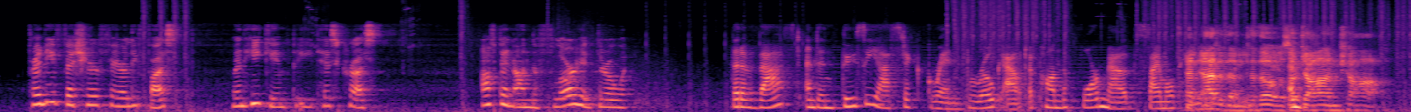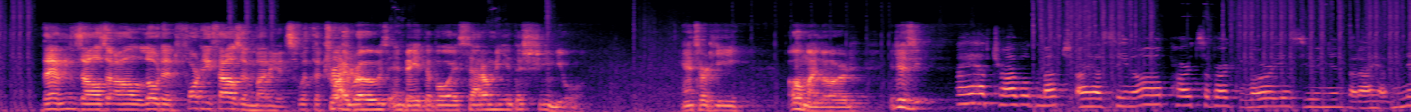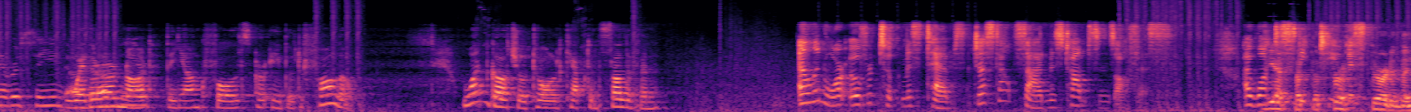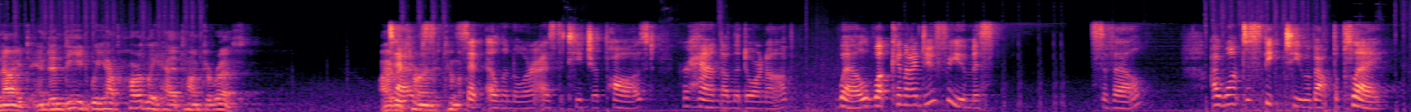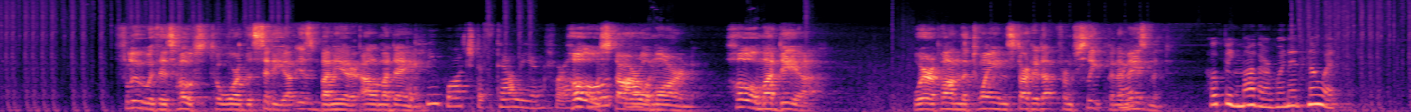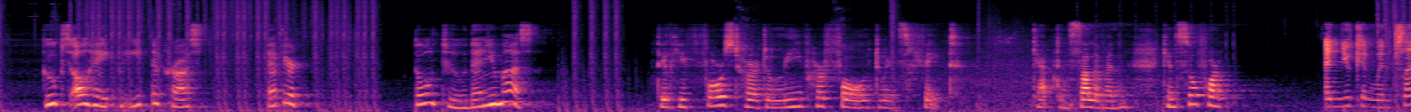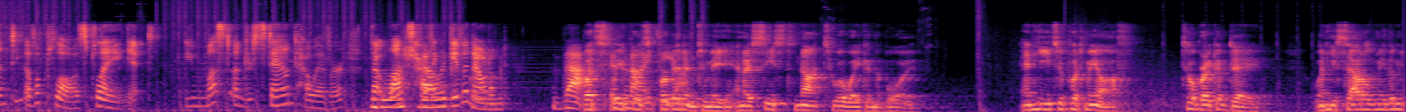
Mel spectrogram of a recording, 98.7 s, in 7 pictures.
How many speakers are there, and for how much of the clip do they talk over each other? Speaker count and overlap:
7, about 9%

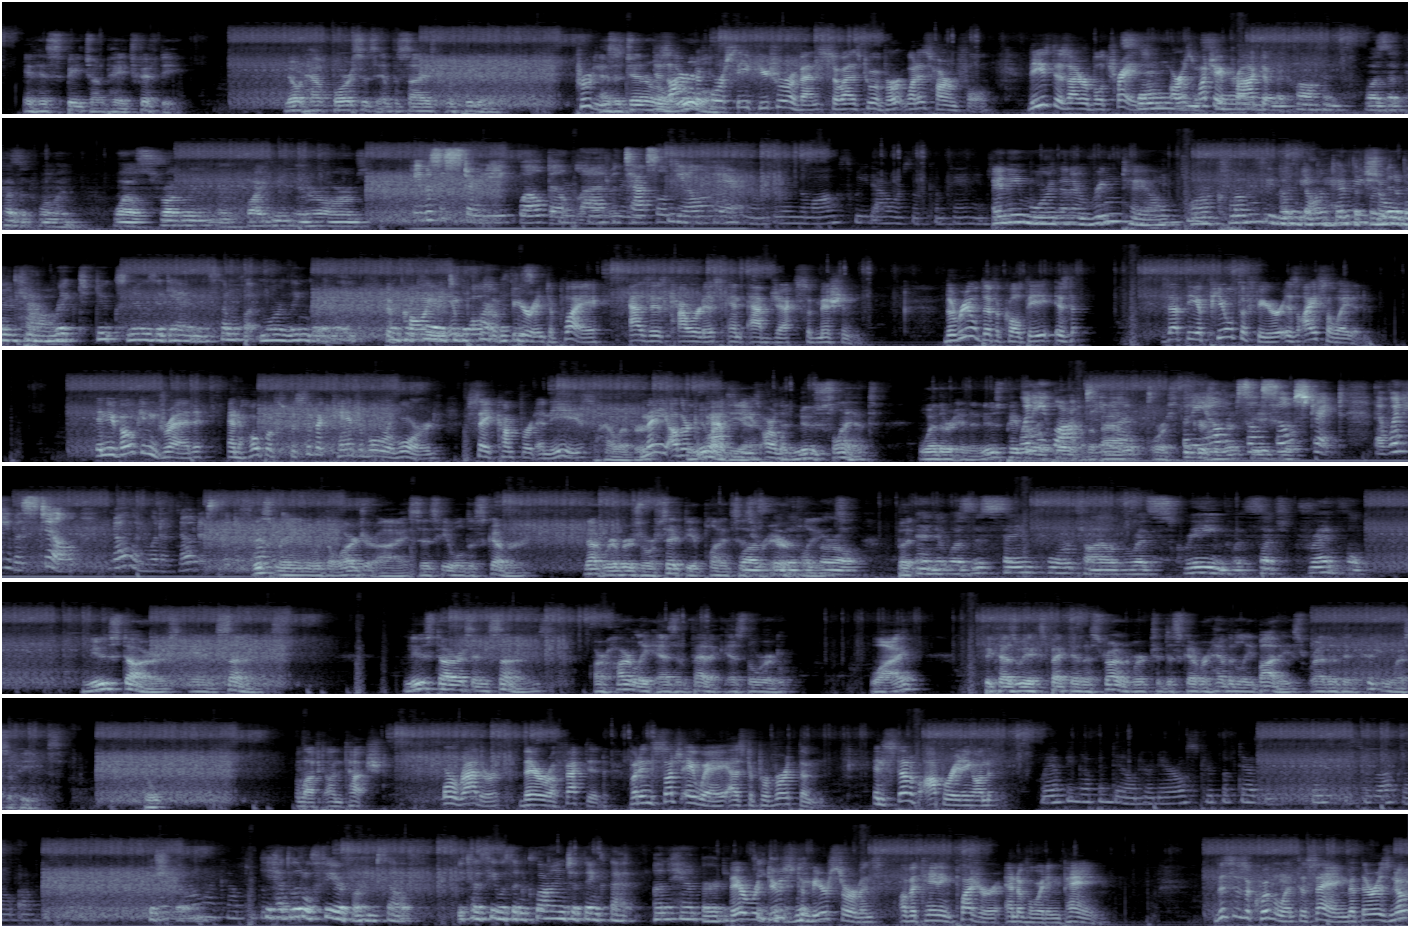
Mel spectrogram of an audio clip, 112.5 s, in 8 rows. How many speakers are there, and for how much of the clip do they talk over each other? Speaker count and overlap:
7, about 19%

